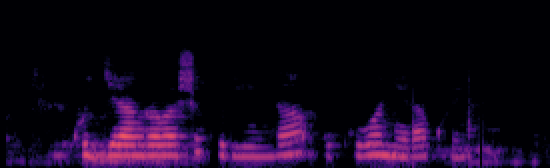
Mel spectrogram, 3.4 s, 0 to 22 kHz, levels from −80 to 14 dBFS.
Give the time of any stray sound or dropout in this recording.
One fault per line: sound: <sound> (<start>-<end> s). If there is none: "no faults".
no faults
